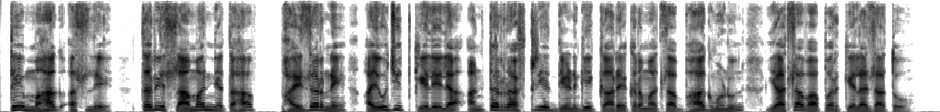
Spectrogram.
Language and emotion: Marathi, neutral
